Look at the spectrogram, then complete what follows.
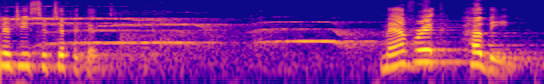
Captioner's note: applause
